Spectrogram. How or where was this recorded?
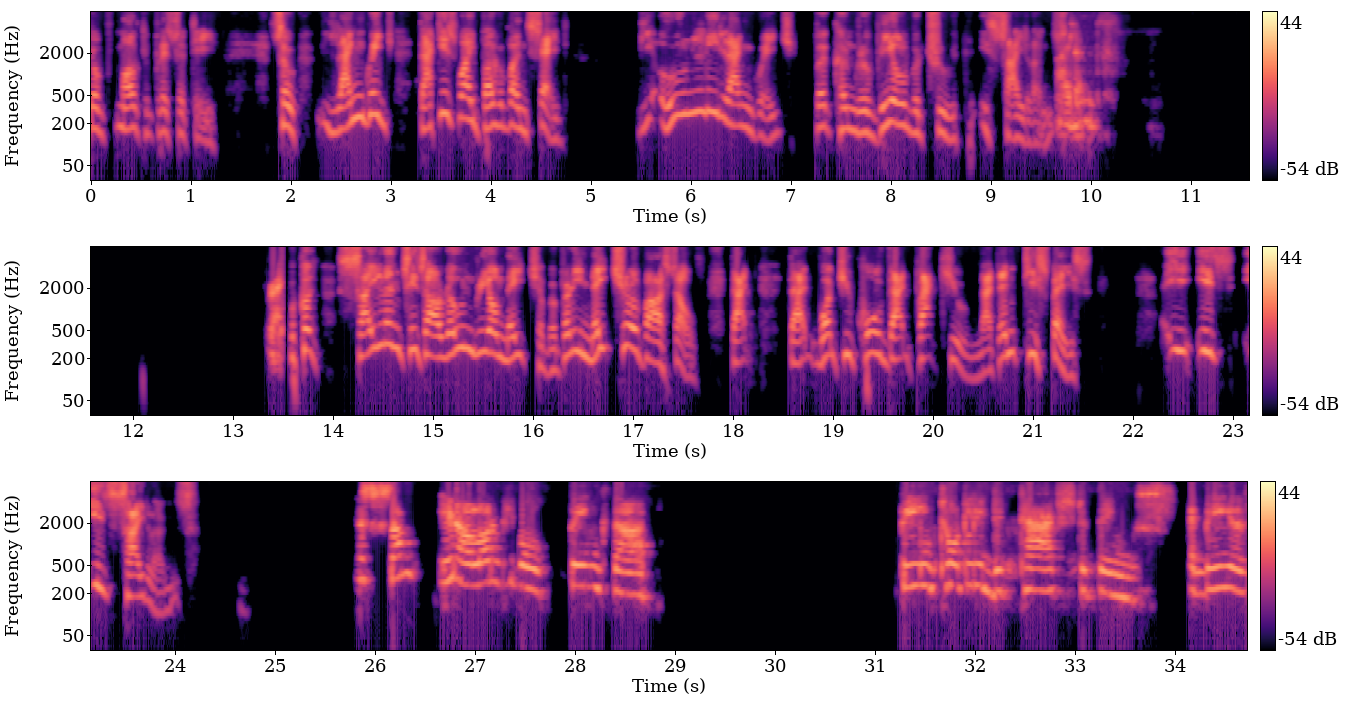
video call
